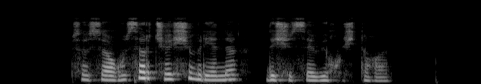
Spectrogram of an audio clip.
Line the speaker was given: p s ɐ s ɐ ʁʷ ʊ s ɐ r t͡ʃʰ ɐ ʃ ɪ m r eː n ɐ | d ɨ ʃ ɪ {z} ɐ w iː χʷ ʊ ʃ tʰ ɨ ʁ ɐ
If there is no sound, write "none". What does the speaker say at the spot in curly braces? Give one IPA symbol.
s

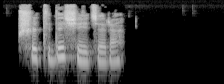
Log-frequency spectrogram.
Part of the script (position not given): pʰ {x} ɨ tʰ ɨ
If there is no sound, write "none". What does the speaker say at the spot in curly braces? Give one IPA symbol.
ʂ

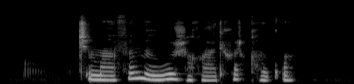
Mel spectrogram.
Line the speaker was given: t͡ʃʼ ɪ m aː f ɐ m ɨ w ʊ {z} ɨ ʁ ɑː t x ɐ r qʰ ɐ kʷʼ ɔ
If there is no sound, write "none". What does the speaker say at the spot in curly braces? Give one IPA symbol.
ʒ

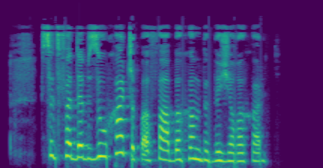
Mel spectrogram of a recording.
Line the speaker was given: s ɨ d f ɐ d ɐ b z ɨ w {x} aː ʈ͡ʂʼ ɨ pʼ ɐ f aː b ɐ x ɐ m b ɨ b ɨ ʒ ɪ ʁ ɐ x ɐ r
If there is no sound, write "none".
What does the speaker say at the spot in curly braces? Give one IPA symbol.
x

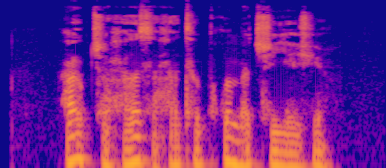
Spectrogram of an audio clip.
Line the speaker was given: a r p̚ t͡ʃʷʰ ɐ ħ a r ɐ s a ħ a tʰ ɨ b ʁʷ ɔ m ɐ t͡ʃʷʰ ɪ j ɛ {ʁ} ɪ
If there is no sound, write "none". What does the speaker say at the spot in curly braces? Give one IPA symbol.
ʒ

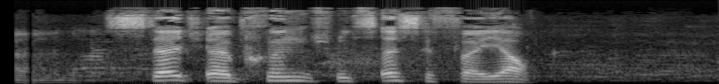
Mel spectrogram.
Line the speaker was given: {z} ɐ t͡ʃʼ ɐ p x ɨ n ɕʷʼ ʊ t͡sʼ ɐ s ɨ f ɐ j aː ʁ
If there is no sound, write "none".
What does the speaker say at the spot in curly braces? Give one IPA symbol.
s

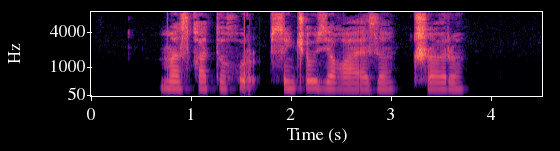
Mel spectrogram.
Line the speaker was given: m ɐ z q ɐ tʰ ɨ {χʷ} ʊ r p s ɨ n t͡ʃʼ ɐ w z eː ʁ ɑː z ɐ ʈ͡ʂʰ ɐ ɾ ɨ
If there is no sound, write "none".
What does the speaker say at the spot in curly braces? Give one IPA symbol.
χʷ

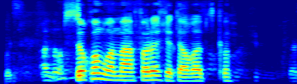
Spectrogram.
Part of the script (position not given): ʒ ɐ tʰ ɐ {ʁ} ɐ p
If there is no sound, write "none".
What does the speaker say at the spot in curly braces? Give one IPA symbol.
ʁ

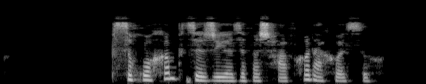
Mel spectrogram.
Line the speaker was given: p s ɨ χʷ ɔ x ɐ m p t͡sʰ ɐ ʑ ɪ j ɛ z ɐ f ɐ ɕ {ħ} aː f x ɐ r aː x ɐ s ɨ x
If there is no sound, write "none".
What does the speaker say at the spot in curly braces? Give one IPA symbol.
ħ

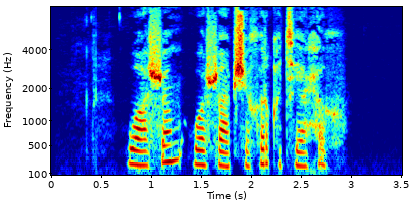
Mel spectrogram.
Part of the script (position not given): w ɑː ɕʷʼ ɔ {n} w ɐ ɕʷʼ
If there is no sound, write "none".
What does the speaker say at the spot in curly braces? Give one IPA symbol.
m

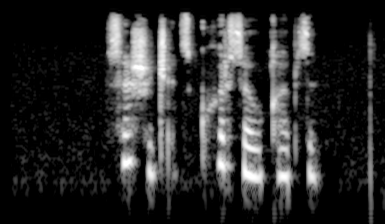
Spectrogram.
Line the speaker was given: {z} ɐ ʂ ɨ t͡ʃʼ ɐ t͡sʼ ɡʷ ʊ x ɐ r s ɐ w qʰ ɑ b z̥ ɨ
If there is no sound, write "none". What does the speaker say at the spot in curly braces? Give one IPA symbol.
s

